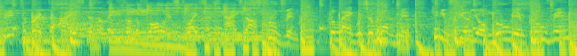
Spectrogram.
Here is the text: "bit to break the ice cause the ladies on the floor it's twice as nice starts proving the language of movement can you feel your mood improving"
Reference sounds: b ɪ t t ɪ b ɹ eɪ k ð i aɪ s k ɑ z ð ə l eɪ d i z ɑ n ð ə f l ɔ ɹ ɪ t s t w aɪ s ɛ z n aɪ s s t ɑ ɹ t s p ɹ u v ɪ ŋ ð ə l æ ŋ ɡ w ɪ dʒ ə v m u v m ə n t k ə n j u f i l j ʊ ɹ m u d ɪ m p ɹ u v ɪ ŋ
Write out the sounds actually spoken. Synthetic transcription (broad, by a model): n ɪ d t ɪ b ɹ eɪ k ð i aɪ s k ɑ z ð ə l eɪ d i z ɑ n ð ə f l ɔ ɹ ɪ t s t w aɪ s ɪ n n aɪ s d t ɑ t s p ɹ u v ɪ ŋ ð ə l æ ŋ ɡ w ɪ dʒ ə v m u v m ə n t k ə n j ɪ f i l j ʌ ɹ m u d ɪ m p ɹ u v ɪ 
